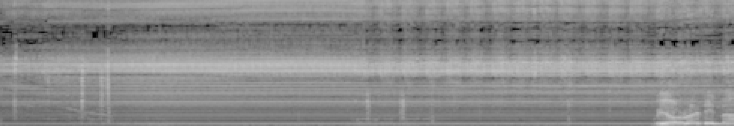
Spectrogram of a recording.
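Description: Steady mains hum and buzz from an ungrounded turntable and workbench amplifier, a ground-loop hum under the record's playback, with a few faint clicks. A recorded voice comes in near the end.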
